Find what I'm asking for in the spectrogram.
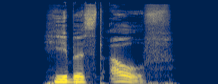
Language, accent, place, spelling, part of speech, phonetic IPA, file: German, Germany, Berlin, hebest auf, verb, [ˌheːbəst ˈaʊ̯f], De-hebest auf.ogg
- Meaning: second-person singular subjunctive I of aufheben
